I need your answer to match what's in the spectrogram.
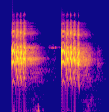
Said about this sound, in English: So we are constantly plagued by these woodpeckers because they love to work in all of our trees. And You can hear them laughing at us.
